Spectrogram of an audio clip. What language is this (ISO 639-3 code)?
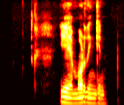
isl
